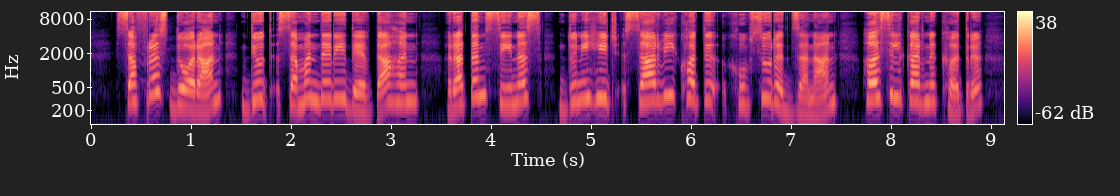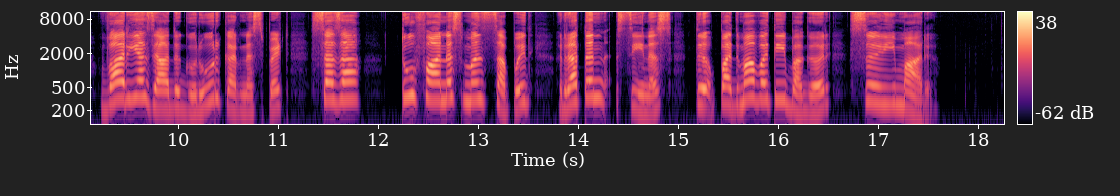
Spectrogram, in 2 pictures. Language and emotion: Kashmiri, neutral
